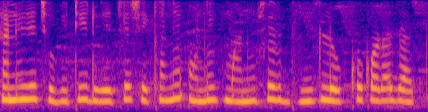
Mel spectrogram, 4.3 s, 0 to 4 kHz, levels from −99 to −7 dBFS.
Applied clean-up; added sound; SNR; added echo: none; none; none; none.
